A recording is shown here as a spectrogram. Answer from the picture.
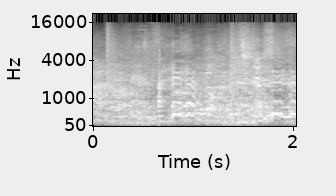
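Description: Several people chattering and talking over one another in a large, echoing room, with a few short sharp knocks among the voices.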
